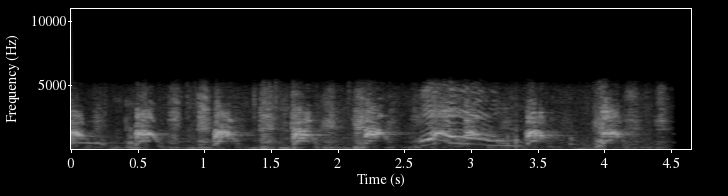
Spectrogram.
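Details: Three puppies indoors barking at a stray dog outside; rapid, overlapping high yappy barks, roughly eight bursts in under five seconds, some shrill and whining at the edges, with no pause between volleys.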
